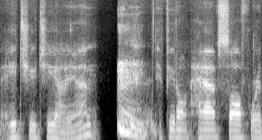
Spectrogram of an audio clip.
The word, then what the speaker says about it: Hugin: And you can use a free software called, I think it's pronounced Huggin, Hugin.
